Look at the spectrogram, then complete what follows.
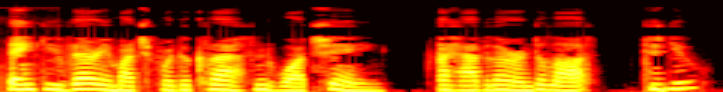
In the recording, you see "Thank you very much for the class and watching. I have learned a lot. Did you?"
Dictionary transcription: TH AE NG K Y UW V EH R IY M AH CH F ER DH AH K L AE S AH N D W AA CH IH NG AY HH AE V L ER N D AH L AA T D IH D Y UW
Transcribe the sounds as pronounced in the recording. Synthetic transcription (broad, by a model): TH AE NG K Y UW V EH R IY M AH CH F ER DH AH K L AE S AH N D W AA CH IH NG AY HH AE V L ER N D AH L AA T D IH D Y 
